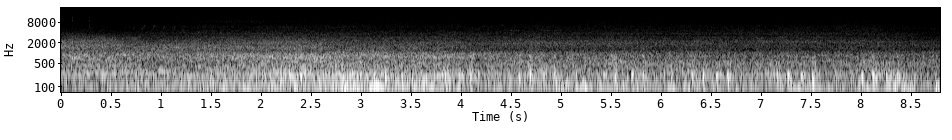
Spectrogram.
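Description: Class 67-hauled Belmond British Pullman train rolling past: a steady rumble with rapid clattering of wheels over the rails, getting louder about two seconds in and falling away near the end.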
